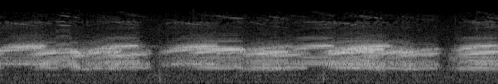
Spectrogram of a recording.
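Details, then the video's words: Series of long, pulsing frog croaks, harsh and rattly, almost continuous with only brief breaks between them, the only sound present. "Frog Sound"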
